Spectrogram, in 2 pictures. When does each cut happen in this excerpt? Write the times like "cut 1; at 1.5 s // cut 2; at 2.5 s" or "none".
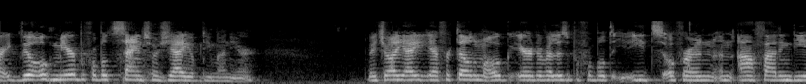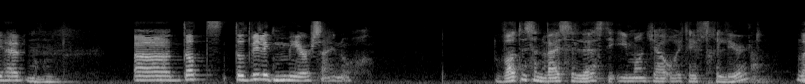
cut 1; at 8.3 s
